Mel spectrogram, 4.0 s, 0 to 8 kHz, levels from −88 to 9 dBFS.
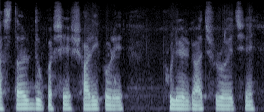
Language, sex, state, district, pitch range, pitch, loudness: Bengali, male, West Bengal, Alipurduar, 100-110 Hz, 105 Hz, -19 LUFS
